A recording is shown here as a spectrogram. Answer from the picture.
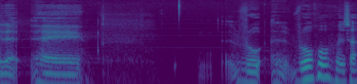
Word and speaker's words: Rojo: well um vanal did say that uh Ro Rojo is that how you pronounce it yeah um he Rojo speak English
